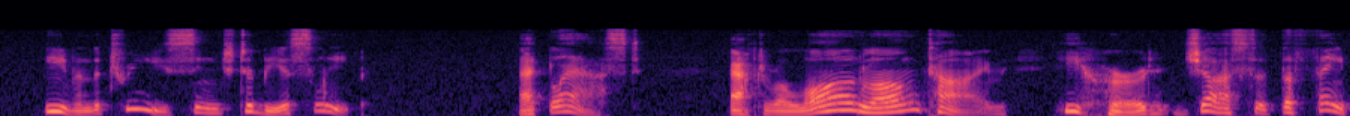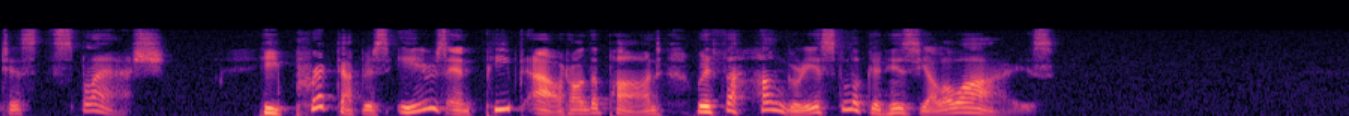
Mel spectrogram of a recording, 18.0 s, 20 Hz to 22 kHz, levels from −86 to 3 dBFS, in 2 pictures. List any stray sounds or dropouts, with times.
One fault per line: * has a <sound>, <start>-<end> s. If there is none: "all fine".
all fine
